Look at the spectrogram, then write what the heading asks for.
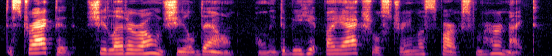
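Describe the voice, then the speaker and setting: A woman reads a storybook-style tale aloud. Her voice is low for a woman and has a husky edge. It is scripted narration, told by the author. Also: animated, normal speed. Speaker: author reading own fan fiction.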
